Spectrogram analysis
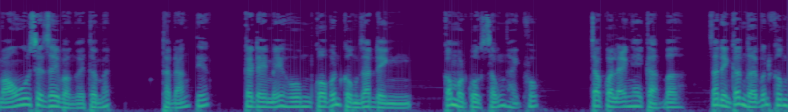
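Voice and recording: In a natural voice, someone reads aloud with a quiet background.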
